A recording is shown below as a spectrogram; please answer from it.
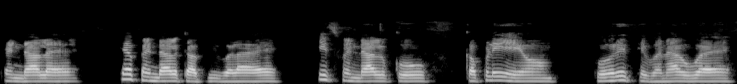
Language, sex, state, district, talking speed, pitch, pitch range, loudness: Hindi, male, Bihar, Lakhisarai, 130 wpm, 150 Hz, 145-165 Hz, -16 LUFS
